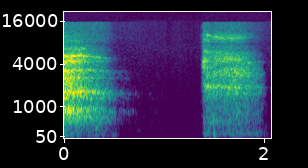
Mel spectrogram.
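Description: A woman's long sigh into a close microphone, its breathy tail fading out about half a second in; a fainter breath follows near the end.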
